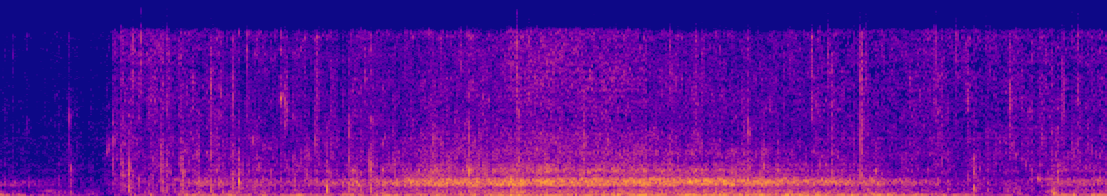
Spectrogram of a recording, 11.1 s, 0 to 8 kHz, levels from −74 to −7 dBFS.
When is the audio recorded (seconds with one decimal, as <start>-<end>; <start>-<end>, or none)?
none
